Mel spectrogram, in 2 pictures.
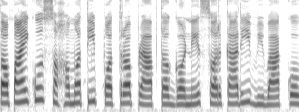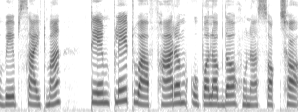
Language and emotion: Nepali, neutral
